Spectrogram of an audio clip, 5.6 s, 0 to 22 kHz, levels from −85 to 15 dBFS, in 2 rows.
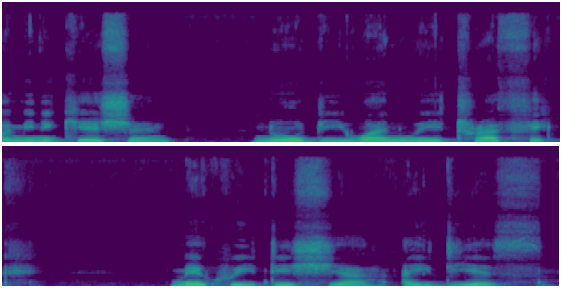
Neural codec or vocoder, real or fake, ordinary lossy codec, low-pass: none; real; none; none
